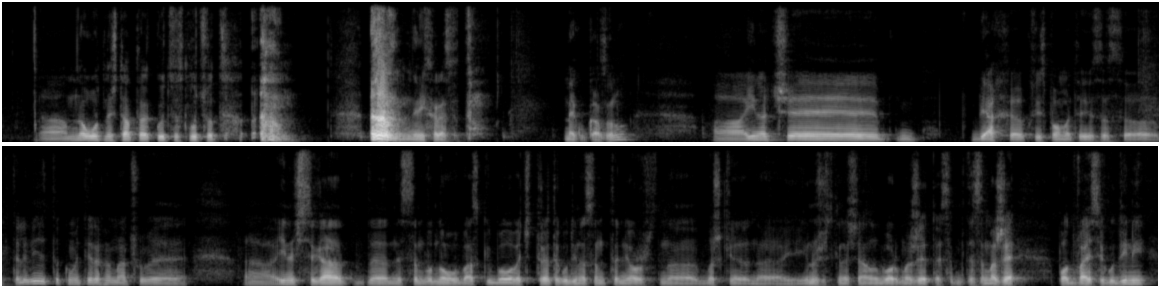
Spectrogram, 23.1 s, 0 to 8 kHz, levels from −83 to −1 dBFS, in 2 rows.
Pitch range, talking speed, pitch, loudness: 85-105 Hz, 130 wpm, 90 Hz, -25 LUFS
